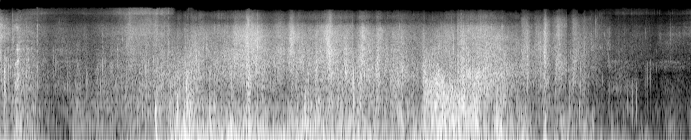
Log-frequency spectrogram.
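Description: Wind buffeting the microphone of a skier on the move, with the hiss of skis sliding through snow. The noise builds about two seconds in, holds, and eases off near the end as the skier slows.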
